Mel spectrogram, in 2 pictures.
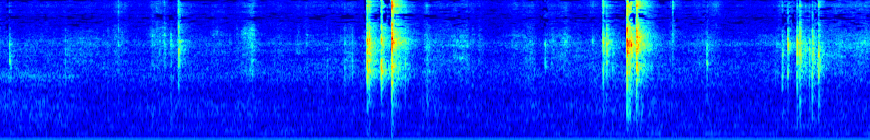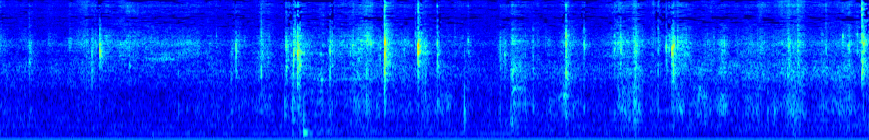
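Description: A few sharp clicks and taps as a metal dumpling press and plastic dumpling moulds are handled on a worktop, with smaller ticks near the end. A faint steady hum sits underneath.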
